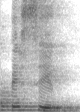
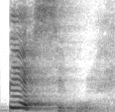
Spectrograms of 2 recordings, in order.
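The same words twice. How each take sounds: First: The stress falls on the second syllable. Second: The stress falls on the first syllable. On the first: The speaker calls it wrong. "E não tem a palavra pêssego" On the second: The speaker calls it right. "a sílaba tônica aqui é o P"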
